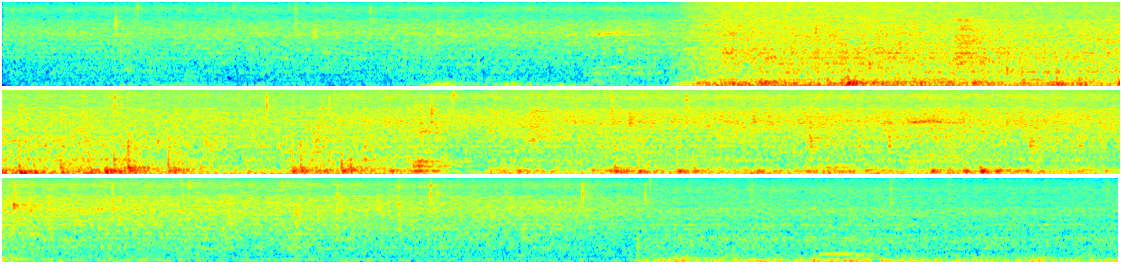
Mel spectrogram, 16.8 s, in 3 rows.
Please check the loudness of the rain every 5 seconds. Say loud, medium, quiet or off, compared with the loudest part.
medium, loud, loud, medium.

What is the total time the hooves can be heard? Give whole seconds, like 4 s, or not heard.
8 s.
